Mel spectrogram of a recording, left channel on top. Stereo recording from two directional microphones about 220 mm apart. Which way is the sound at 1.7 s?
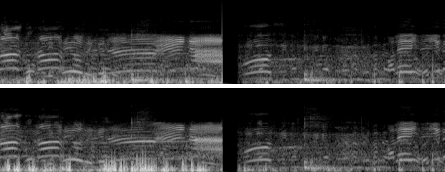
60° left (ahead or behind).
